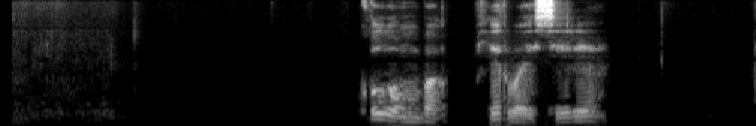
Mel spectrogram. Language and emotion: Russian, neutral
